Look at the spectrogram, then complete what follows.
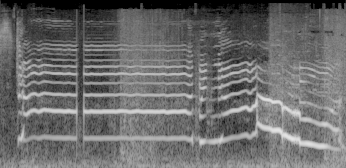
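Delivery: long, very high scream of protest; overwhelmed shriek. Real, not acted. Streamer overwhelmed by a viewer's surprise, shrieking. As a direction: shriek it and hold each word out.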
